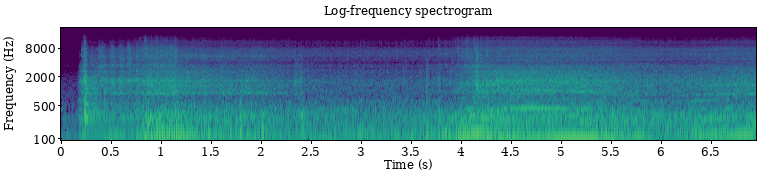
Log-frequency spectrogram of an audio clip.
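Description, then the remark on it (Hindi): A car engine cranks and starts up, then revs and rumbles steadily as the car pulls away and turns onto a jungle road, the low engine drone rising and holding fairly loud with no voices. “ये कहते हुए उसने गाड़ी जंगल के रास्ते की ओर घुमा ली”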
